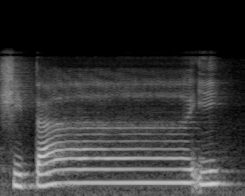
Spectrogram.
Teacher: அப்போது கண்டிப்பாக நம்ம வந்து என்ன பண்ணணும், இதை வந்து நீட்டி ஓதணும். அதாவது 4 இல்லைன்னா 5 ஹரக்கத்தளவுக்கு நீட்டி ஓதணும் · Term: மத்தல் வாஜிபல் முத்தசில்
